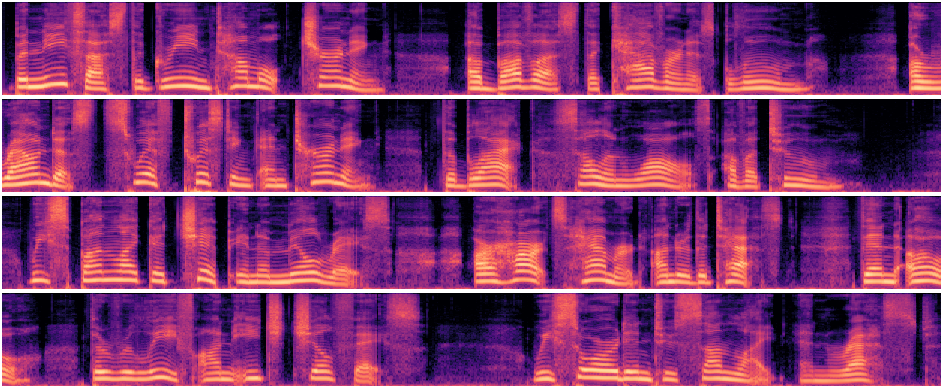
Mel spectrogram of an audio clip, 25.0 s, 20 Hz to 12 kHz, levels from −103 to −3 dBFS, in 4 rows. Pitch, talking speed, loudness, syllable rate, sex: 205 Hz, 120 wpm, -19 LUFS, 3.5 syllables/s, female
